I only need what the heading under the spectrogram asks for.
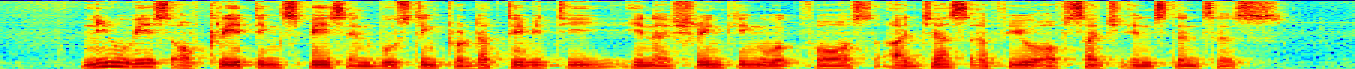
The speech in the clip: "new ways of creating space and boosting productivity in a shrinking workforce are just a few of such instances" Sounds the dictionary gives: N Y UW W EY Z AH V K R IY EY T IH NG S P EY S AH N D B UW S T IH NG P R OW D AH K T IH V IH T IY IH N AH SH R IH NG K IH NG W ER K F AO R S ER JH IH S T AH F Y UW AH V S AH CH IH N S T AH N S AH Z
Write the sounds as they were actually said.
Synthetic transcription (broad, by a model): N Y UW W EY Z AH F K R IY EY T IH NG S P EY S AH N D B UW S T IH NG P R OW D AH K T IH V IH T IY IH N AH SH R IH NG K IH NG W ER K F AO S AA JH IH S T AH F Y UW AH F S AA CH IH N S T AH N S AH S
